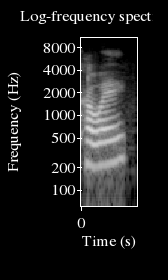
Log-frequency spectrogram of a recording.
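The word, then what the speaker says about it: Koei: want to say it's COA techno techno am I saying it right is it COA you said it yes that's how this is how you say it all right yeah Capcom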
